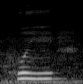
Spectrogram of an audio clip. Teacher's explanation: Cara bacanya dimasukkan tanwinnya ke huruf ya sambil berdengung. Jadi wujuh hui, dengungnya bawaan dari tanwin dari nun. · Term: idgham bigunah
